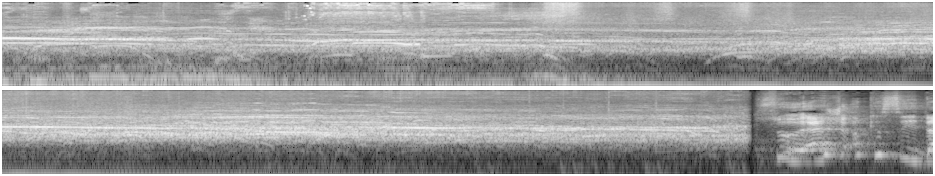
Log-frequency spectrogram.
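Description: A concert crowd screams and cheers loudly for several seconds, a dense wall of voices that fades toward the end before a brief burst of noise.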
